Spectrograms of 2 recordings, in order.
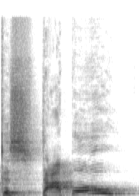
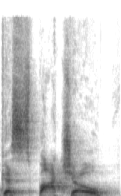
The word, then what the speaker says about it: gazpacho: people mispronouncing this online it's not gestapo um i think that's a kind of flat bread that's not that's not soup uh it's called gazpacho so while you're here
